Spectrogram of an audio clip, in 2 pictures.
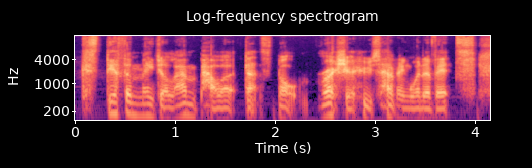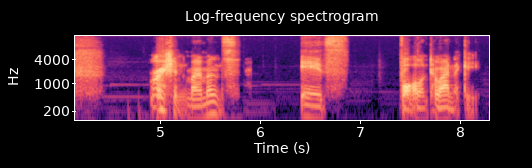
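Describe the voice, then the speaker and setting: A woman's voice: rumbling low, normal speed, sharp tone, no room sound, faint music behind, rough recording. A woman chatting casually and debating history as a co-panelist in a discussion.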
